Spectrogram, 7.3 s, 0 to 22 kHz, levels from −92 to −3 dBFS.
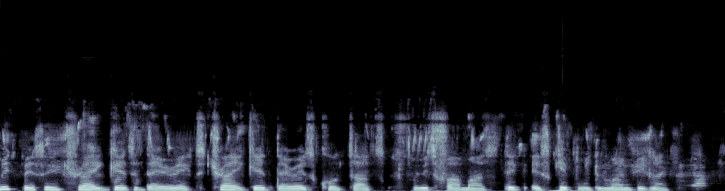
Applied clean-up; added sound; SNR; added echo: neural mask model Resemble Enhance denoiser.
